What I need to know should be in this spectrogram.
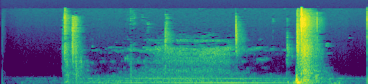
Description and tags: Fridge open door and close.
open, fridge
